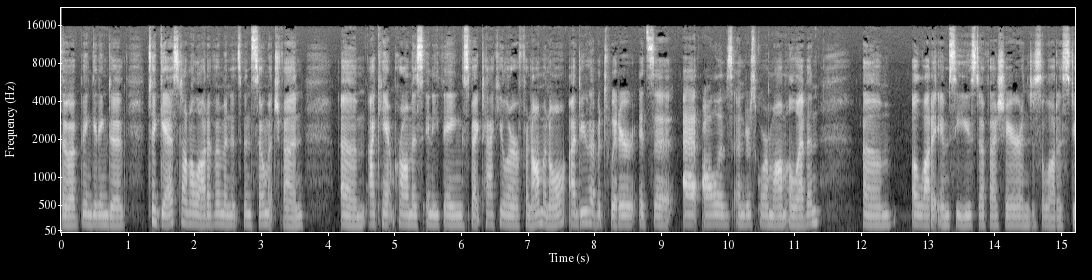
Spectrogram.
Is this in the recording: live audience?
no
